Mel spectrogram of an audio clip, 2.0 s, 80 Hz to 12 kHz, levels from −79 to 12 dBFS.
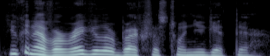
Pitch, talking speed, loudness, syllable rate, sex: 165 Hz, 295 wpm, -18 LUFS, 7.3 syllables/s, male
